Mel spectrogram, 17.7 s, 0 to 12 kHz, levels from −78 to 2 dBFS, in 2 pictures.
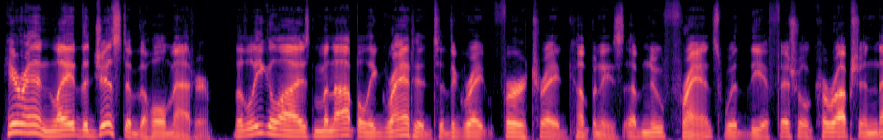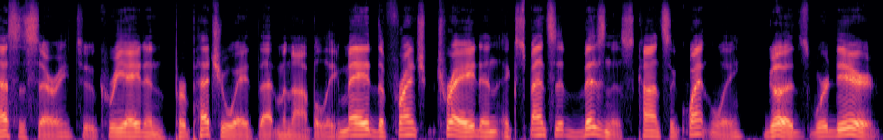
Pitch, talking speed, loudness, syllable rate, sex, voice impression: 110 Hz, 145 wpm, -18 LUFS, 4.8 syllables/s, male, very masculine, very adult-like, thick, slightly mature, wild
